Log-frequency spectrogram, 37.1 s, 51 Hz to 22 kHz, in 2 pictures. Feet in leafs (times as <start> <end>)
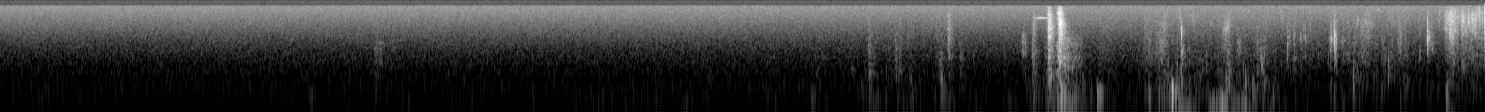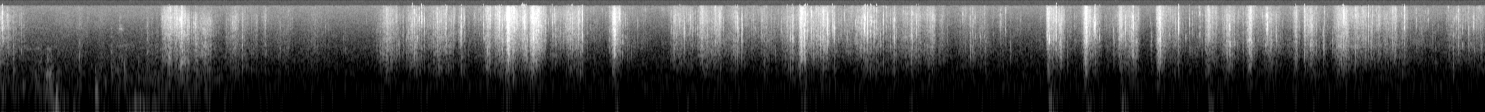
18.1 19.0, 20.4 22.2, 23.2 37.1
